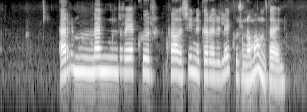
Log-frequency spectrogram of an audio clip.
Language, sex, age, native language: Icelandic, female, 40-49, Icelandic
